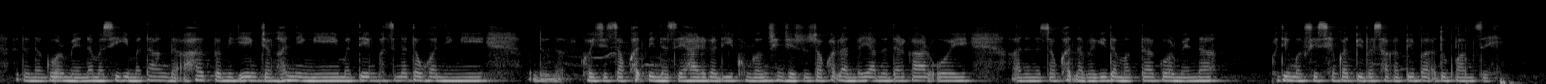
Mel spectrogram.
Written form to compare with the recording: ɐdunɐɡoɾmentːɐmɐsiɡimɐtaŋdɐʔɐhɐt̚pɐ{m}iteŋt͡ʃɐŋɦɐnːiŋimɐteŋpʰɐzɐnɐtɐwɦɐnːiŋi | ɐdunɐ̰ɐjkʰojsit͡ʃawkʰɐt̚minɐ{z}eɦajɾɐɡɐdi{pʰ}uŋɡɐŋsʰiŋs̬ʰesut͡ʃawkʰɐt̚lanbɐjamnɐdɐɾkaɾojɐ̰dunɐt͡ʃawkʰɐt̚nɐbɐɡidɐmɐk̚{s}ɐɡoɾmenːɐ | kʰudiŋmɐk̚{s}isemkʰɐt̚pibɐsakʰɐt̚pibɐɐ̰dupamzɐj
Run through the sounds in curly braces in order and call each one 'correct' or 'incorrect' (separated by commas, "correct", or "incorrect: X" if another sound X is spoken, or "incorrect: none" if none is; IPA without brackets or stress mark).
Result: correct, incorrect: s, incorrect: kʰ, incorrect: t, correct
